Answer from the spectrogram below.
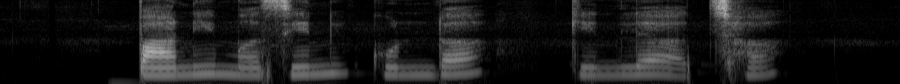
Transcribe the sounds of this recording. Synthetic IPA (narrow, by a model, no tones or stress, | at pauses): paniməsiːnkuɳɖa | kinljaətːɕʰa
